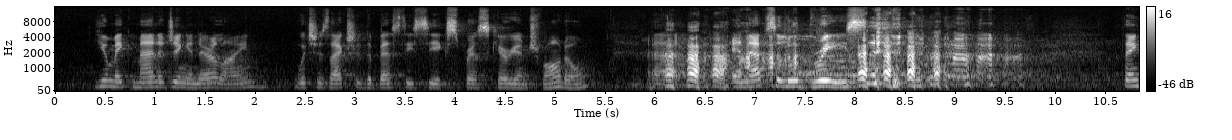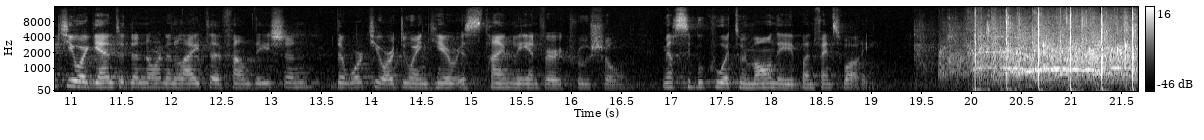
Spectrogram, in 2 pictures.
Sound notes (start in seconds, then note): 5.8 laughter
